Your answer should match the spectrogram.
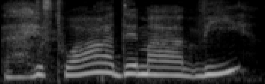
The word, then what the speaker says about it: Histoire de ma vie: Histoire de ma vie, so richtig ausgesprochen, genau, ist der Originaltitel.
